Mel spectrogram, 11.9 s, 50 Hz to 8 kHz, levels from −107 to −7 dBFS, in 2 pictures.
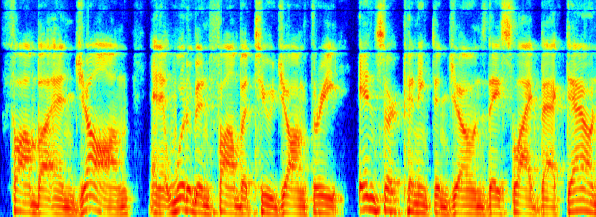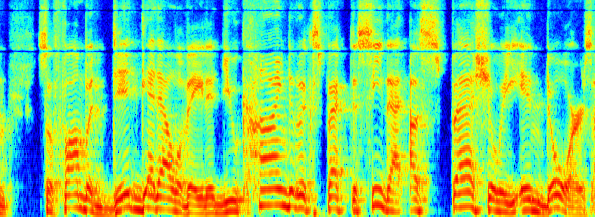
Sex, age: male, 50-69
